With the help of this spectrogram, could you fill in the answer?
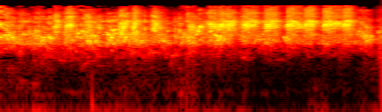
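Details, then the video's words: Caged budgies singing as a happy flock in a homemade cage; continuous high scratchy warble and twittering, with buzzy whistled notes woven through. "Budgie sounds to make them sing!!"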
